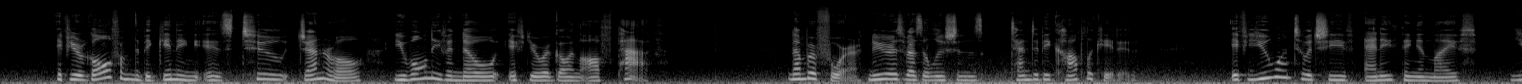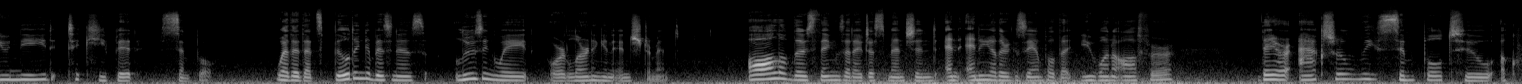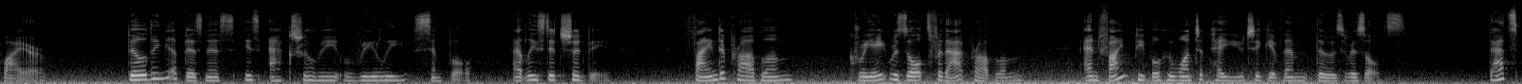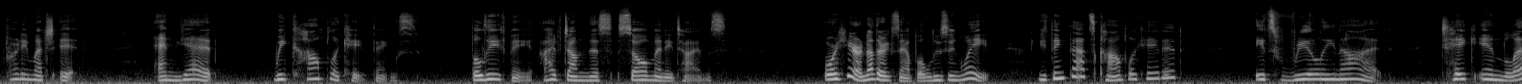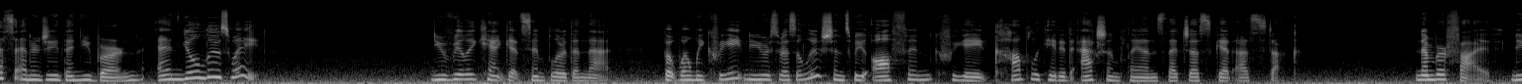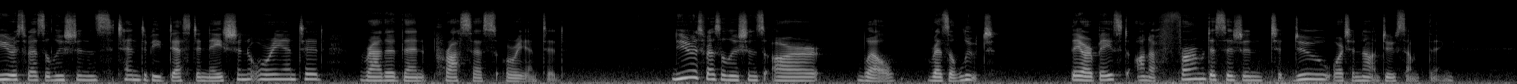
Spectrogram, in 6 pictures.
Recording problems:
low rumble; faint; throughout; 25 dB below the speech

